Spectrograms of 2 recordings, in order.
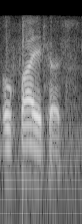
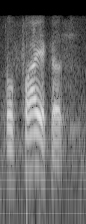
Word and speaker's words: Ophiuchus: For people that ask, I did hear the pronunciation of the new sign is Ophiuchus. – What? Huh? – There's a new in this change. There's also a new sign. There's a 13th sign, and it's Ophiuchus. Ophiuchus.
